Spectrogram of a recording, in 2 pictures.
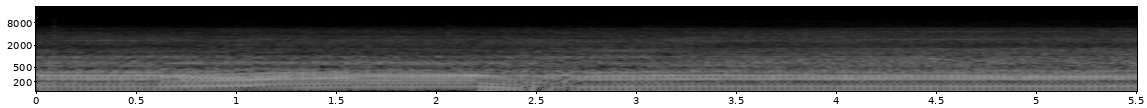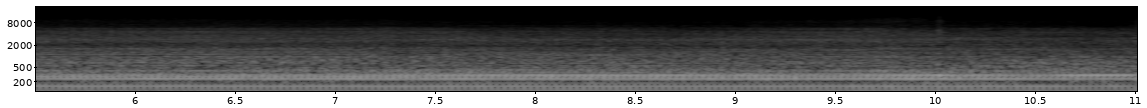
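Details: New 2200 W generator, fresh oil and gas, just after first start on choke: settles into an even, steady hum with no knocks or misses; running healthy.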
